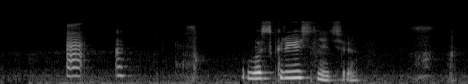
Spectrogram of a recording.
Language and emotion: Russian, sad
